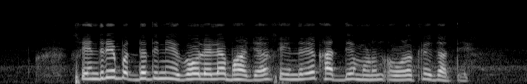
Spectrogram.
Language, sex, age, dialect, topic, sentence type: Marathi, male, 18-24, Northern Konkan, agriculture, statement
